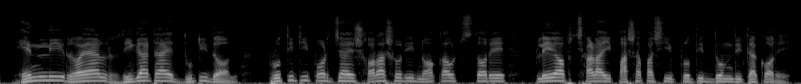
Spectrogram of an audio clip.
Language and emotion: Bengali, neutral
